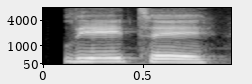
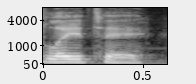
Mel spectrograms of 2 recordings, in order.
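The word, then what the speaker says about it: Leite: it definitively by marcio it is not liete laity letty any of the ridiculous other pronunciations we've heard over the years it is leyte and you made that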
